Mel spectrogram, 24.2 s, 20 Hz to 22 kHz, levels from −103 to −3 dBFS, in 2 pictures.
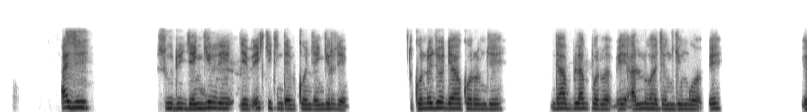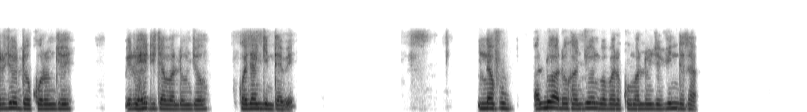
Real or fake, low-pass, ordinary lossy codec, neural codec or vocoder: real; 7.2 kHz; Opus, 16 kbps; none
